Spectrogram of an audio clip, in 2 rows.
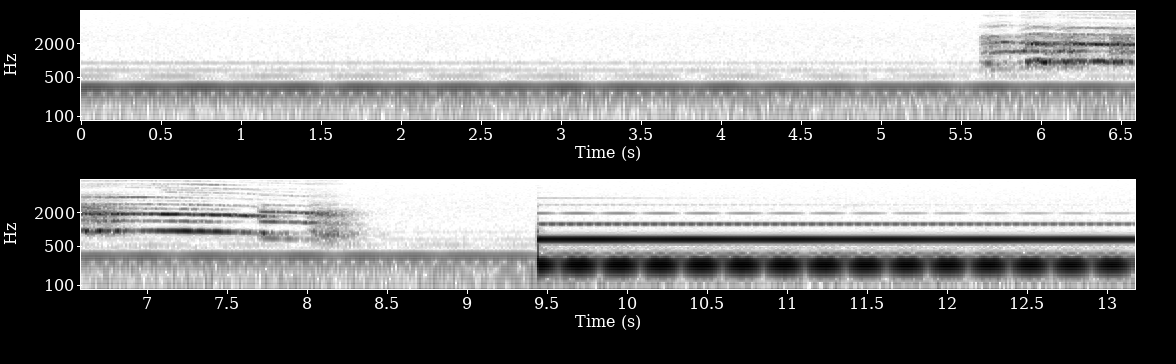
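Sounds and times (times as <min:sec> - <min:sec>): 
rooster crowing: 0:05.6 - 0:08.4
singing bowl ringing: 0:09.4 - 0:13.1.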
